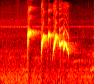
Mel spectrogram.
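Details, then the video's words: Red-whiskered bulbul kept as a decoy, singing a loud phrase of one note followed by a run of bright, sliding whistled notes, ending on a falling note, to call in wild birds. "Chào mào mồi HÓT CHÉ GỌI BỔI CĂNG ĐÉT"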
